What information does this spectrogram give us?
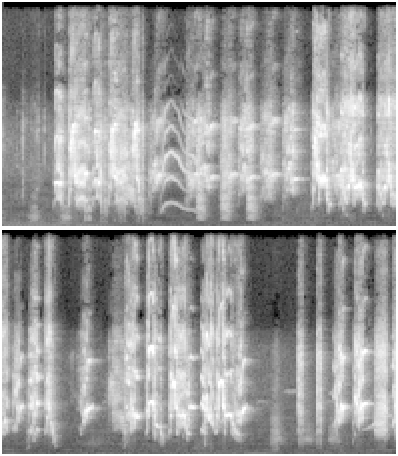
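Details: Javan myna female calling a male, lure sound: dense, loud rasping chatter with an inserted rising whistled slur, continuing in harsh bursts with brief pauses.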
